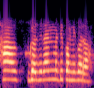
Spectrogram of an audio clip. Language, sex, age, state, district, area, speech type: Marathi, female, 18-30, Maharashtra, Amravati, rural, conversation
